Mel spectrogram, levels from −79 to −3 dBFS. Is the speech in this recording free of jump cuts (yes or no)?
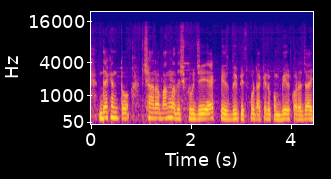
yes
